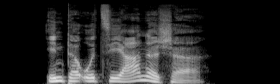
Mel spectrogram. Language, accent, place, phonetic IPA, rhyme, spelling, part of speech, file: German, Germany, Berlin, [ɪntɐʔot͡seˈaːnɪʃɐ], -aːnɪʃɐ, interozeanischer, adjective, De-interozeanischer.ogg
- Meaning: inflection of interozeanisch: 1. strong/mixed nominative masculine singular 2. strong genitive/dative feminine singular 3. strong genitive plural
